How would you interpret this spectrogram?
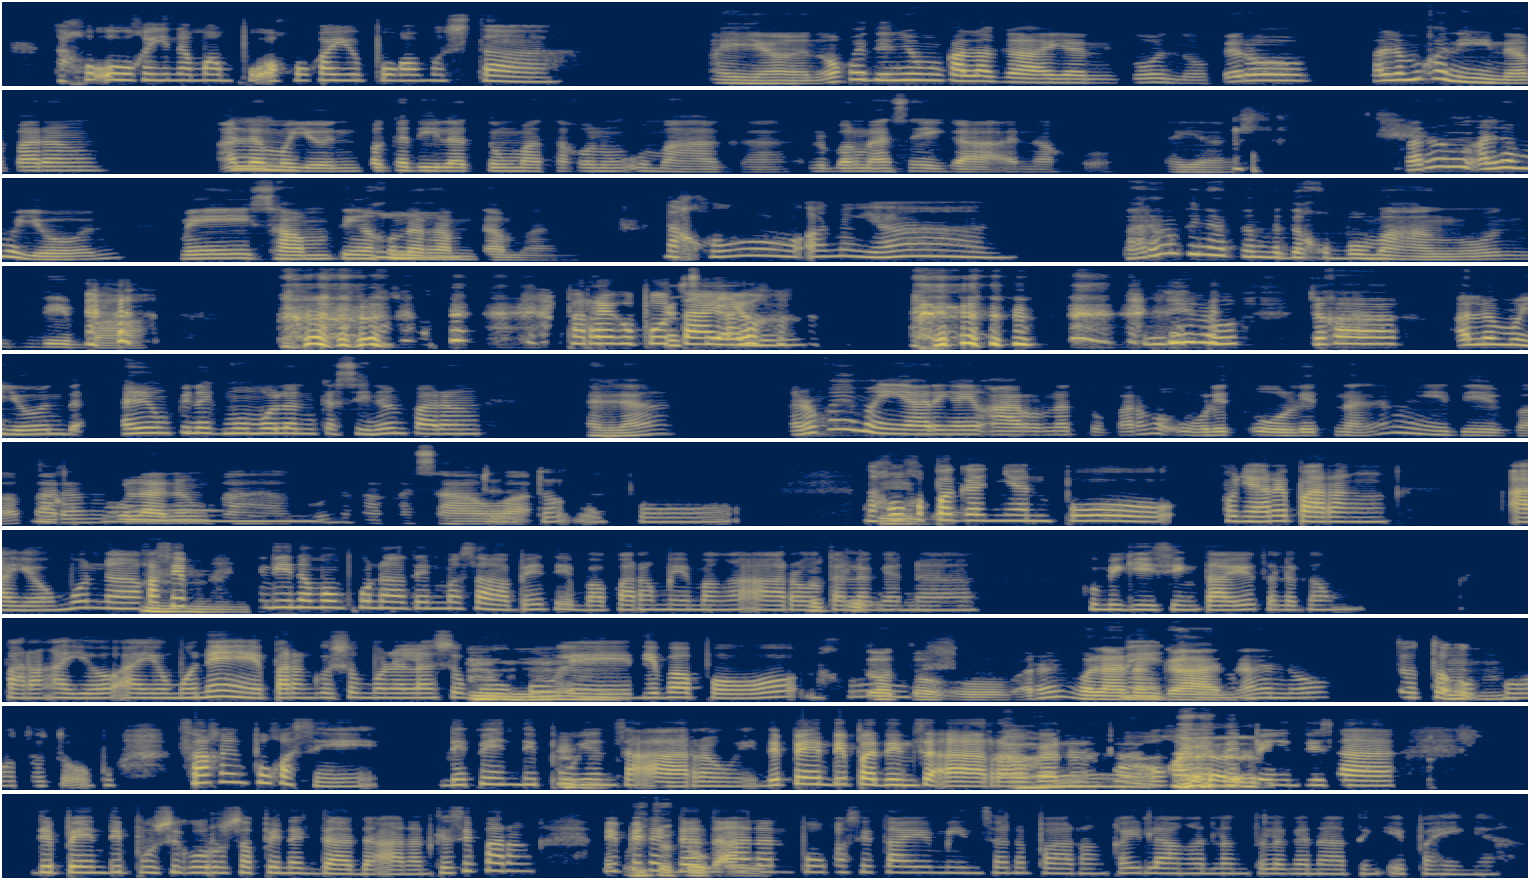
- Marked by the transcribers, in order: laugh; other background noise; tapping; laugh
- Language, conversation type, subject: Filipino, unstructured, Paano mo hinaharap ang mga araw na parang gusto mo na lang sumuko?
